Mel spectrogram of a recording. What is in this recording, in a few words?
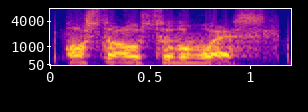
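threat infantry west, British; battlechatter; localized english; uk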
